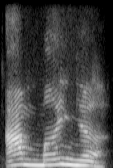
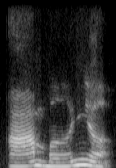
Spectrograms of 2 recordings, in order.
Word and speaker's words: amanhã: Então, nós vamos dizer amanhã, amanhã. Veja que o man também é nasal, porque ele está entre duas consoantes nasais, que é o M e o N.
